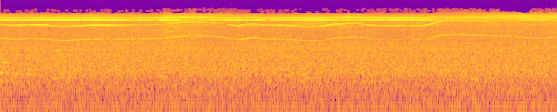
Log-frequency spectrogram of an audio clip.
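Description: Small electric RC airplane's motor and propeller whining, the pitch rising and falling as the throttle changes, over a steady background hiss.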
